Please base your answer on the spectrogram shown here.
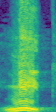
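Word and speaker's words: milk: এখানে কিন্তু এল এর উচ্চারণ হবে। তাই এল এর জন্য লো কে কে এর জন্য কো। তাহলে এই ওয়ার্ডের উচ্চারণ দাড়ালো এম আই এল কে মিল্ক।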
